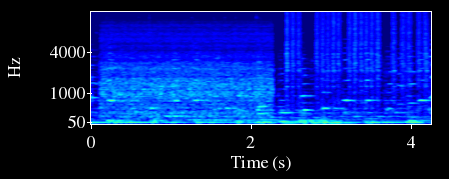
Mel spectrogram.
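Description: Handheld gas torch flame hissing steadily as it heats a thin metal rod, over background music. The hiss stops a little after two seconds in, leaving the music with a quick, even tapping beat.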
